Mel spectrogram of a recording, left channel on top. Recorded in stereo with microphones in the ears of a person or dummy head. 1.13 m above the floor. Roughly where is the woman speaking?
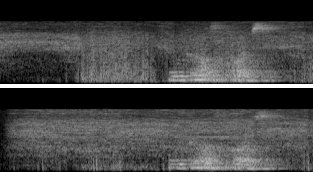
Left.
